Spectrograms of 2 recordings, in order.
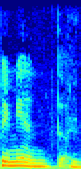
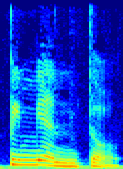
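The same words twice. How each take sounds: First: The word is said at a normal pace. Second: The word is said slowly and deliberately.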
